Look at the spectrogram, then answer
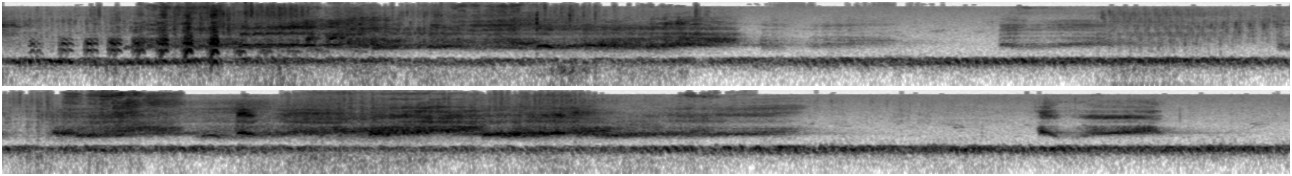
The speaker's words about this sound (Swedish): Och hönorna verkar ha valt den plats där vi placerar ut mikrofoner som sin favorit. Nu kommer en höna alldeles här.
